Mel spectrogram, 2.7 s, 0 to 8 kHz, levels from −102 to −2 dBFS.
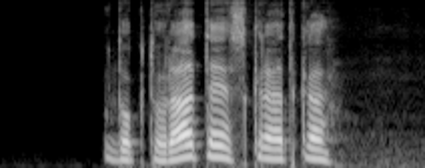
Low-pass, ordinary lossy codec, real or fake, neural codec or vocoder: none; none; fake; codec, 16 kHz, 16 kbps, FreqCodec, larger model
